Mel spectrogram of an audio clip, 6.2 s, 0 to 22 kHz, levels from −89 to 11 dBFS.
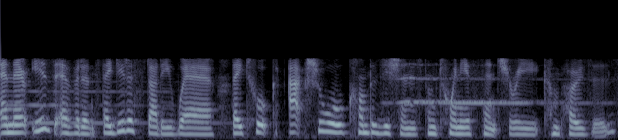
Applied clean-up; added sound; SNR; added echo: none; none; none; none.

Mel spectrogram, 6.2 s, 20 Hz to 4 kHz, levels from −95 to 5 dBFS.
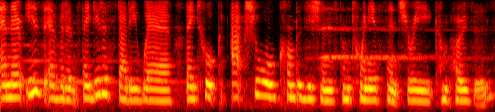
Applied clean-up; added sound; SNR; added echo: none; none; none; reverberation time 0.2 s.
